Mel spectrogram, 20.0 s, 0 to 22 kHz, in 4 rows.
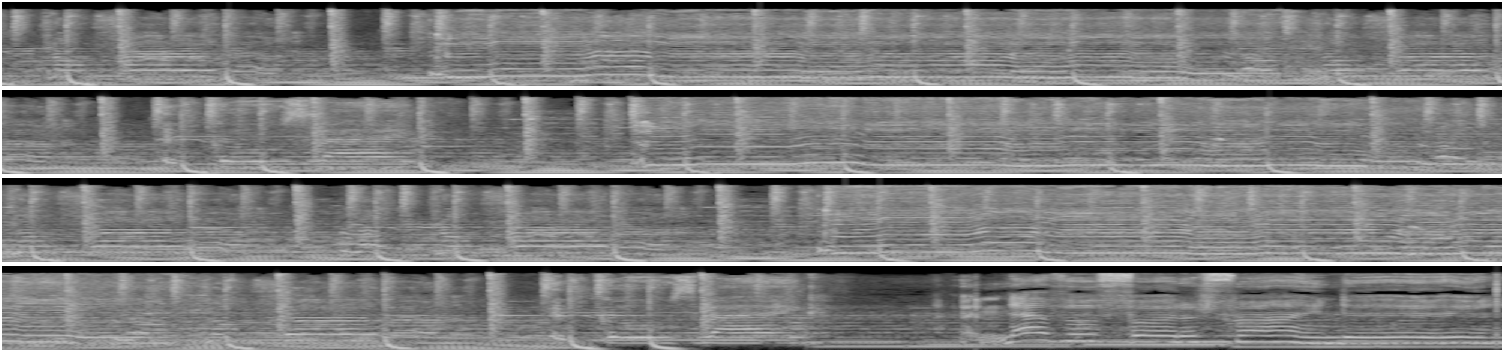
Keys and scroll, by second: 9.8 space.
